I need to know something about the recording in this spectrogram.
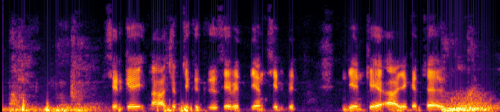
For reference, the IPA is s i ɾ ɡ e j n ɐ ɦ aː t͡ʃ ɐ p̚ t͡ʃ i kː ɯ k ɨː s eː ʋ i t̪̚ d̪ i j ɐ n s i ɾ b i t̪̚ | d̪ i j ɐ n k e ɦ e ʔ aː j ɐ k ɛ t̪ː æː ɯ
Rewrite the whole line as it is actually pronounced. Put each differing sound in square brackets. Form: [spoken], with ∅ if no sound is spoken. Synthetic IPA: s i ɾ ɡ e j n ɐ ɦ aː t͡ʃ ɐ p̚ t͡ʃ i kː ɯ k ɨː s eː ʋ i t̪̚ d̪ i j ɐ n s i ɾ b i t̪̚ | d̪ i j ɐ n k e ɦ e ʔ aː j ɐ k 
